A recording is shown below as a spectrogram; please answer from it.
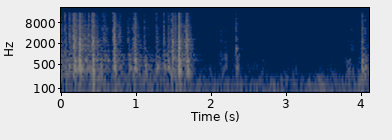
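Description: Fingertips type on the keys of a green metal portable manual typewriter, an Olivetti Lettera 22. A quick burst of sharp, bright clacks fills the first 1.7 seconds, followed by a quieter stretch with a single strike near 2.3 seconds and another at the very end, about 11 hits in all. Each clack is dry and short with almost no ring.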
